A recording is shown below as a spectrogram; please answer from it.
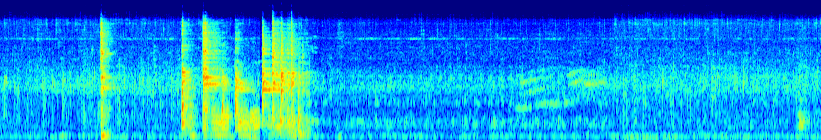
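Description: Metal pot lid clicking and clinking against an aluminium pot of coconut-milk stew, several sharp clinks about two to three seconds in. After that comes a faint steady hiss of the stew boiling.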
